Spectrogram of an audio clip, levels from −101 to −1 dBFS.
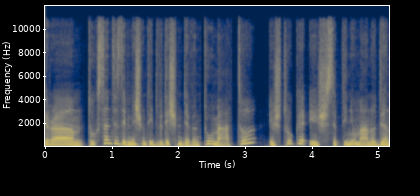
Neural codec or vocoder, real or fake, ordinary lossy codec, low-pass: codec, 16 kHz in and 24 kHz out, 0.9 kbps, LongCat-Audio-Codec, four codebook decoder; fake; MP3, 96 kbps; 10.8 kHz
